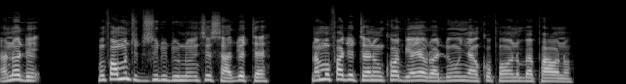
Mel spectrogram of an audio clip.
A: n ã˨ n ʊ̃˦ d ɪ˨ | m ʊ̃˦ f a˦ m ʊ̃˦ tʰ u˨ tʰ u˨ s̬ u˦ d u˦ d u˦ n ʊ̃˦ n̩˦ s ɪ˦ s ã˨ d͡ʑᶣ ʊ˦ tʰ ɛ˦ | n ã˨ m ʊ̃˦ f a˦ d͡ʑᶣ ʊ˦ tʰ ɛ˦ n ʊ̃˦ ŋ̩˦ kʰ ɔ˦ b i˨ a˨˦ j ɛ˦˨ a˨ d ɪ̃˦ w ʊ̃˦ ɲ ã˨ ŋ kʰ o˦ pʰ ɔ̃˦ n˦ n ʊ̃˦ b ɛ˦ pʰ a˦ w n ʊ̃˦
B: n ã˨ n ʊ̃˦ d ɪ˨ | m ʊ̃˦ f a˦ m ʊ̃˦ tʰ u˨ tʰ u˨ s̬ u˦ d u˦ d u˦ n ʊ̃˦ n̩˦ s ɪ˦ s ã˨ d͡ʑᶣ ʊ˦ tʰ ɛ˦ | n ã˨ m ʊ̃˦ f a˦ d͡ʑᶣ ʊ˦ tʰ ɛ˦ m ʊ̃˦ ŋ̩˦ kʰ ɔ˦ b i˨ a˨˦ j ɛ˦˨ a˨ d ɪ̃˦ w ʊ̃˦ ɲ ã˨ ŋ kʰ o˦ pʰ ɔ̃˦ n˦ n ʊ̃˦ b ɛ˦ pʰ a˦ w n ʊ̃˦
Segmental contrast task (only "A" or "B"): A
